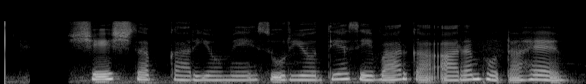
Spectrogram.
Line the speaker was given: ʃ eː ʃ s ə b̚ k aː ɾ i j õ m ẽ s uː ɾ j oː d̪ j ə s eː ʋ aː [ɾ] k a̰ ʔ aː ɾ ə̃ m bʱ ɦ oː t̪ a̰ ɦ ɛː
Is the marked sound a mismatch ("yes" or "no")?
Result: no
